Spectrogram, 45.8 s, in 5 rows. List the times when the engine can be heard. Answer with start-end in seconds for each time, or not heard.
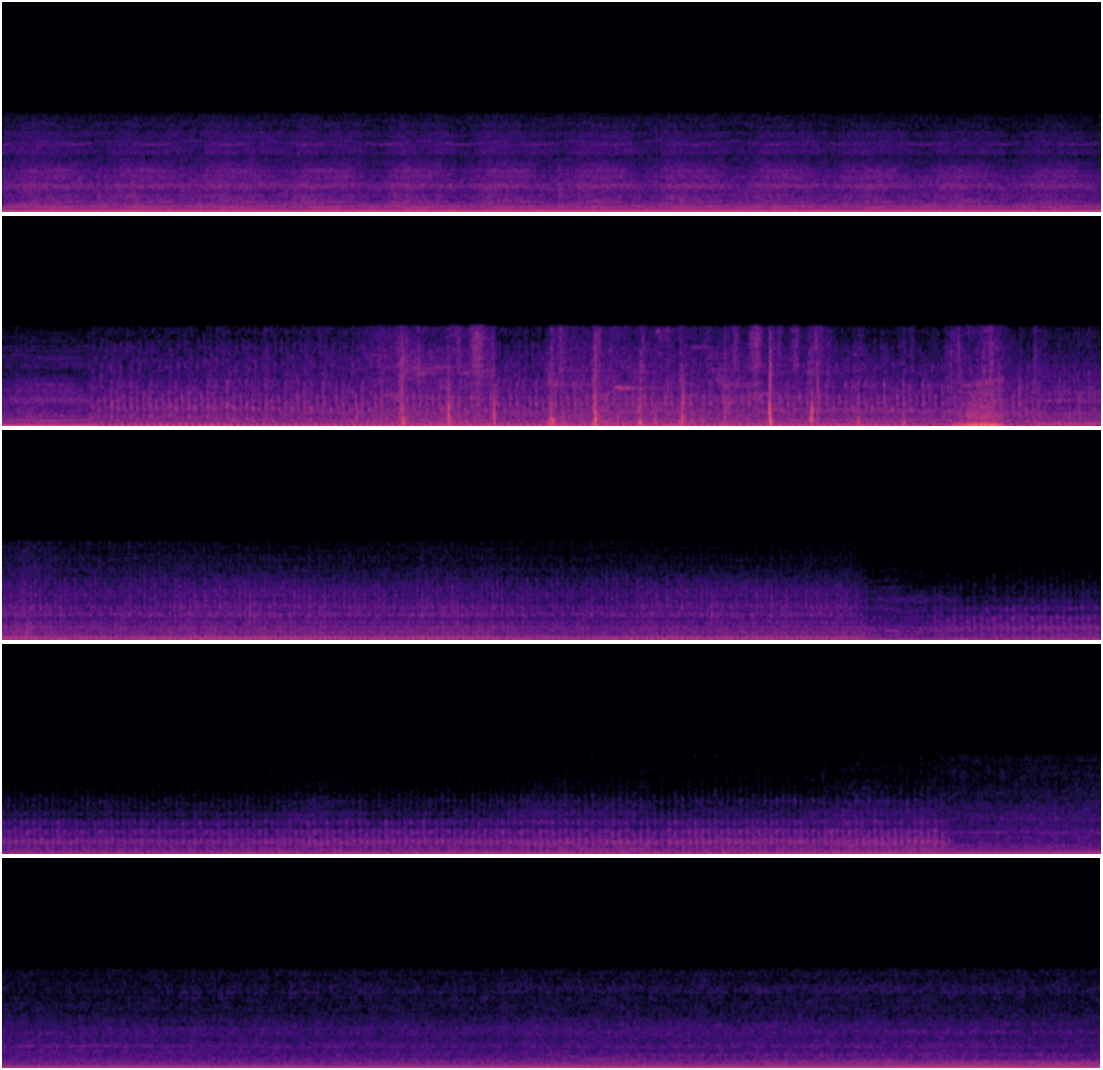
0.0-45.7.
